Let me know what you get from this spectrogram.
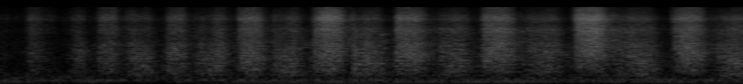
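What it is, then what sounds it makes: Wet pile carpet being scrubbed. A gloved hand scrubs a wet black-and-red pile rug covered in soap foam with a handheld stiff bristle brush. Rhythmic, bright, hissing brush strokes swish back and forth over a steady low hum.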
